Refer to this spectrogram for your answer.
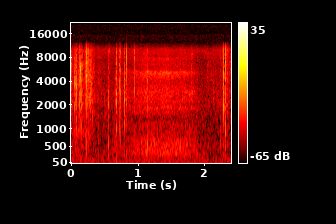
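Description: Crisp crinkling and rustling as a chocolate bar's light blue paper wrapper is opened and its aluminum foil and inner paper are unwrapped, with a series of sharp crackles scattered over a couple of seconds and no talking.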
